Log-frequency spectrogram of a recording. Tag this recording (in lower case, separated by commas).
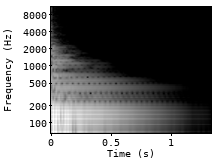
music, musical instrument, bowed string instrument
